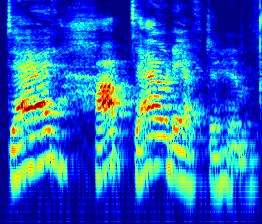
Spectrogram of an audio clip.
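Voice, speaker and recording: A woman reading a children's picture book aloud as a storyteller, in an animated narrating style. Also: lowish voice, takes it slowly. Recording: echoey room.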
